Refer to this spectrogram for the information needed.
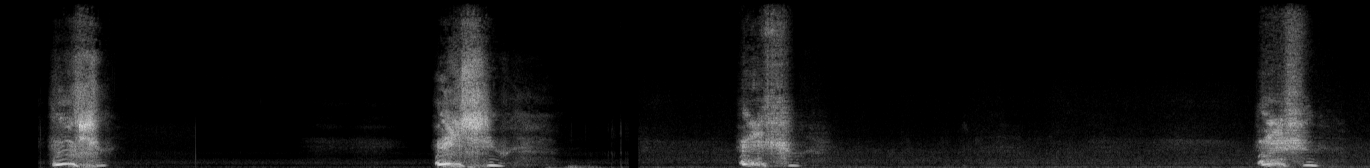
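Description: Four separate loud sneezes, each a sharp voiced burst with quiet gaps between, then faint breathing; ordinary sneezing.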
